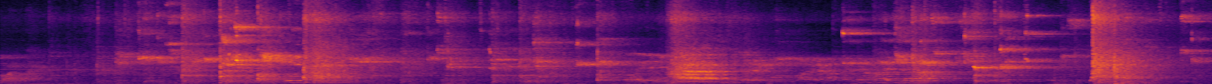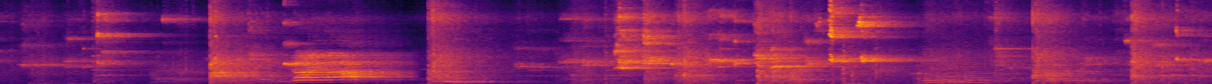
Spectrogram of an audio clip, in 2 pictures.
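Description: Badminton play in a large echoing hall: rackets striking the shuttlecock with sharp, irregular smacks over several rallies, with people's voices heard throughout.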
